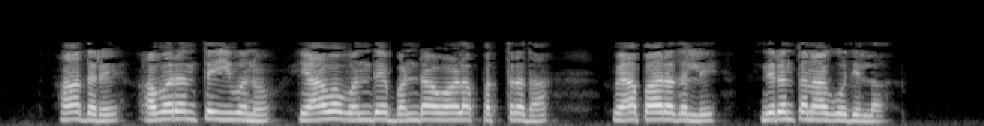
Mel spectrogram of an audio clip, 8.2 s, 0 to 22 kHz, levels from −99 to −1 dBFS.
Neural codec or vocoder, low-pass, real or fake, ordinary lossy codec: none; 5.4 kHz; real; MP3, 24 kbps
